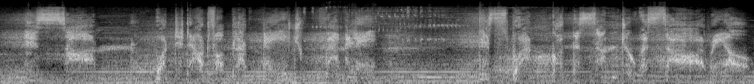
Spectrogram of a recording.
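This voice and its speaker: A woman voicing the anguished, secretive spirit of a murdered rebel in a video game, breathy and whispery, speaking in cryptic halting phrases. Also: natural voice. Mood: urgent, pleading. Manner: halting, cryptic, third-person speech. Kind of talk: dramatic video game acting. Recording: loud music behind.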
